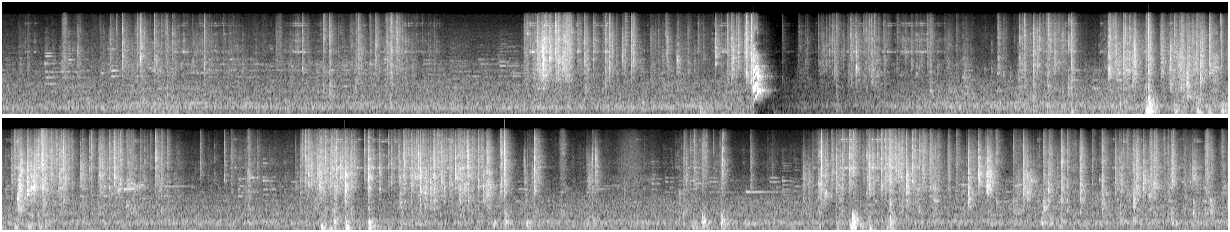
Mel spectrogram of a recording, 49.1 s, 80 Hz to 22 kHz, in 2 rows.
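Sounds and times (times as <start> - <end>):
dogs scuffling and playing: 0.3 - 9.0, 10.4 - 49.0
dogs barking: 14.9 - 15.5
dog yelping: 15.0 - 15.5.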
